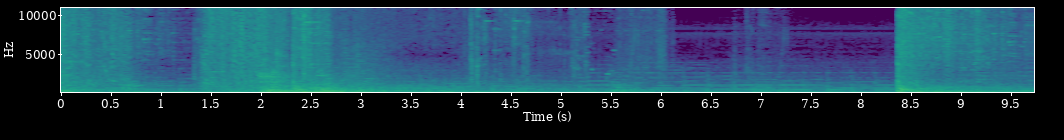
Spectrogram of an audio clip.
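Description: Glass shattering during a Mass Effect 2 firefight: a loud crash and spray of breaking shards, then a second sharp smash near the end over dense game action.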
